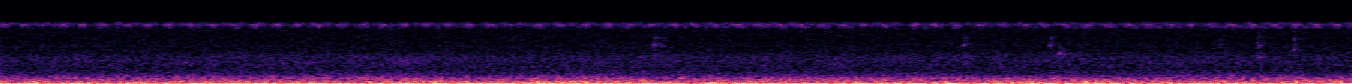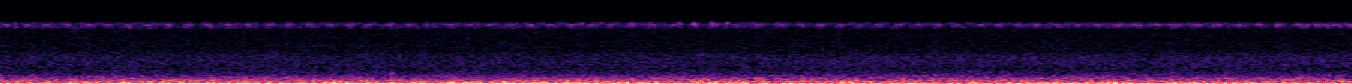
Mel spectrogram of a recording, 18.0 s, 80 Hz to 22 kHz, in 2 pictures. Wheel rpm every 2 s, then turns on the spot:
0, 0, 0, 0, 0, 0, 0, 0, 0.
none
